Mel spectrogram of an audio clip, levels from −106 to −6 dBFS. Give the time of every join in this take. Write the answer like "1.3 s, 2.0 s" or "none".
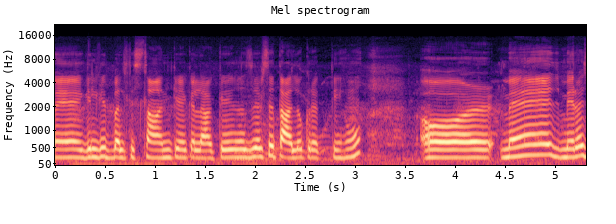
none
